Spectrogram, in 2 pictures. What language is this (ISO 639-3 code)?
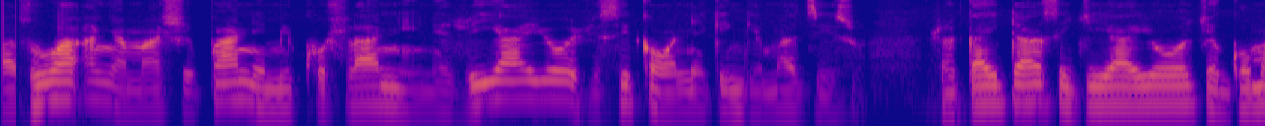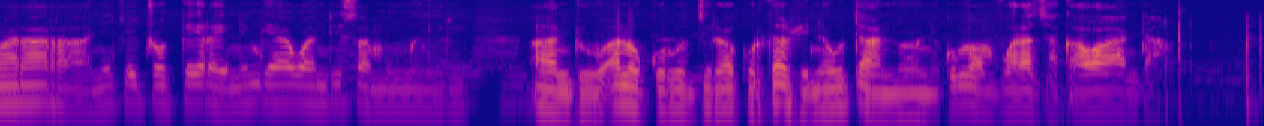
ndc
